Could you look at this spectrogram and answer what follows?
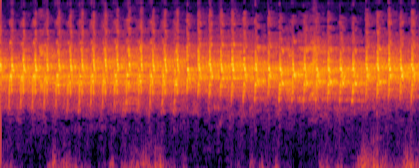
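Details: Steady ngekek from a home-kept pastel green fighter lovebird: a piercing, fast-pulsed chatter held at an even pitch throughout, over intermittent low knocking sounds in the room.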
